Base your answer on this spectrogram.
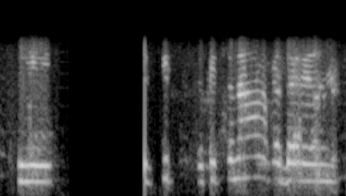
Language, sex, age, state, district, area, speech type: Sanskrit, female, 18-30, Kerala, Kozhikode, rural, conversation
